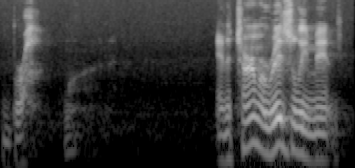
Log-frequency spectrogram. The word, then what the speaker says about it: Brahman: Listen to how I say that, Brahman, right? Brahman.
